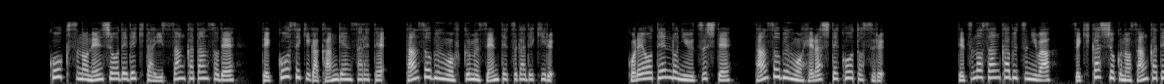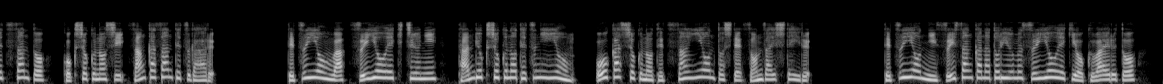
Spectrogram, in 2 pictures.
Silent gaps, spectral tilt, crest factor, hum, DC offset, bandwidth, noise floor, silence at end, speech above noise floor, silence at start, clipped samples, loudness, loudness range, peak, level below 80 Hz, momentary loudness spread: 3.93-3.98 s, 5.65-6.21 s, 8.94-9.50 s, 13.87-14.44 s, 17.47-17.53 s, 19.84-20.41 s; -5 dB/octave; 16 dB; none; under 0.1%; 7.6 kHz; under -90 dBFS; 0.3 s; over 72 dB; 0.5 s; under 0.1%; -19 LUFS; 2 LU; -4 dBFS; -58 dBFS; 6 LU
